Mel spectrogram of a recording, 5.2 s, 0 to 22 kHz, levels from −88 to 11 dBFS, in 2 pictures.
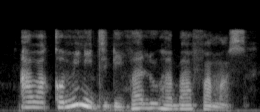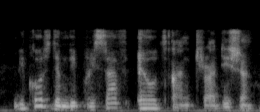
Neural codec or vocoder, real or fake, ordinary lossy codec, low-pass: codec, 24 kHz, 6 kbps, HILCodec; fake; Opus, 64 kbps; 7.2 kHz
